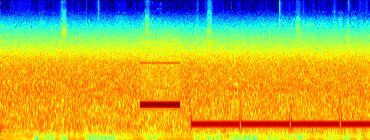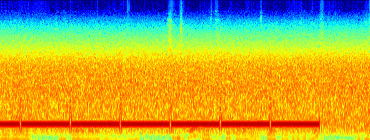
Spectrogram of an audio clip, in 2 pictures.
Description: Radio time signal (WWV, Colorado), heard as ticks, one a second, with radio static.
